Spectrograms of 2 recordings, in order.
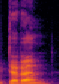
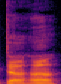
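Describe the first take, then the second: First: DA-DUN as two separately attacked notes, raised in pitch; re-articulated notes. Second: DA-HUH held through, with a pushed pulse on "huh"; accented tie. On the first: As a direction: sound out "da-dun", striking the second note afresh. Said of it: "have to get rid of the tie". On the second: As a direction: sound out "da-huh", re-accenting by breath alone. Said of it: "a tie with an accent". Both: Shown as a demonstration.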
